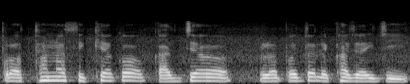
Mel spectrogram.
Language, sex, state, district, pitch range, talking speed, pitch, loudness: Odia, male, Odisha, Nuapada, 150-175 Hz, 75 wpm, 160 Hz, -12 LUFS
